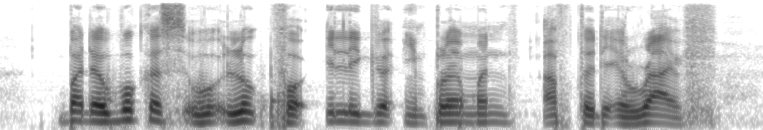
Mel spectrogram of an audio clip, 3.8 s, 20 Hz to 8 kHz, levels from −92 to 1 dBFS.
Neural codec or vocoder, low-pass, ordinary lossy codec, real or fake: none; 7.2 kHz; none; real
